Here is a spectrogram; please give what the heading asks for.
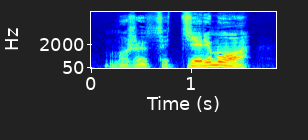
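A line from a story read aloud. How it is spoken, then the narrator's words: Angry. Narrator (Russian): зло бросил Ларри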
